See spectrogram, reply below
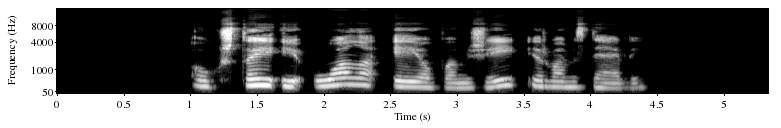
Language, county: Lithuanian, Šiauliai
